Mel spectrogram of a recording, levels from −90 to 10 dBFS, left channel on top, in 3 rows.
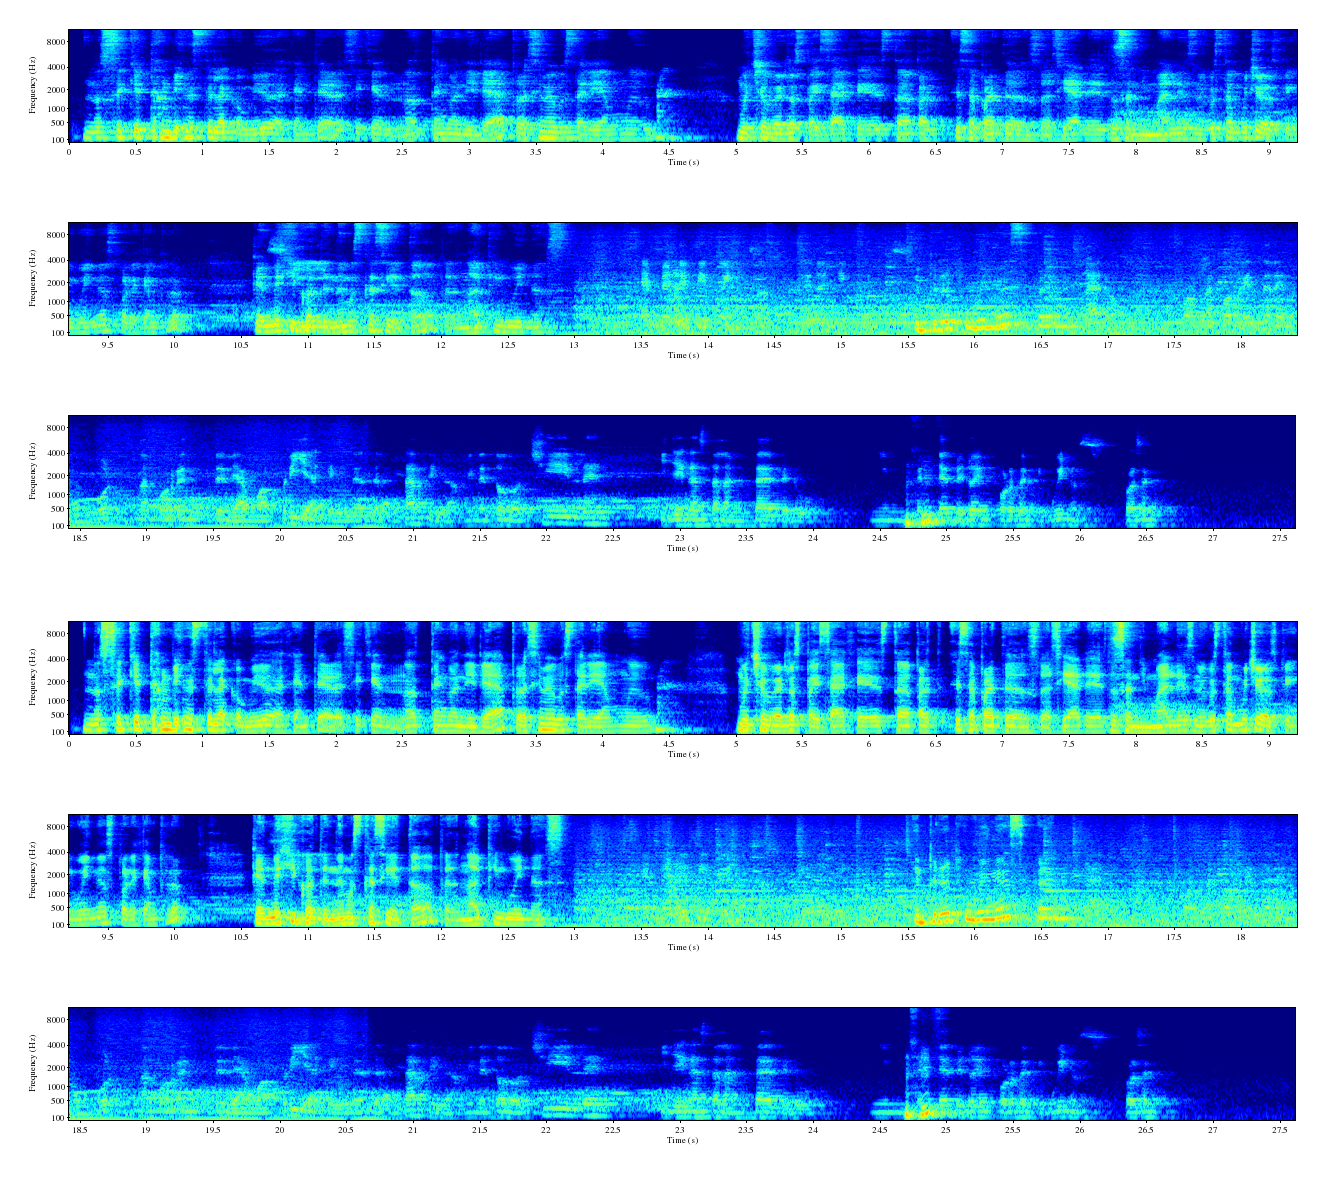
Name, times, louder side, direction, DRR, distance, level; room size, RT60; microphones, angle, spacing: voice 1, 0.1-4.5 5.0-10.1 10.6-12.9 15.5-16.8 24.7-24.9, right 5 dB, 85° right, 0.5 m, -28 dB
sound 1, 7.8-23.1, left 1 dB, 20° left, 2.0 m, -47 dB
voice 2, 10.7-11.4 13.5-15.5 16.8-17.2 17.6-22.4 22.9-24.0 24.4-26.6, left 1 dB, 40° left, 1.3 m, -39 dB
sound 2, 12.8-20.7, right 1 dB, 15° right, 1.0 m, -47 dB
sound 3, 13.0-18.4, right 1 dB, 60° right, 1.3 m, -37 dB
5.9 x 3.8 x 5.0 m
head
